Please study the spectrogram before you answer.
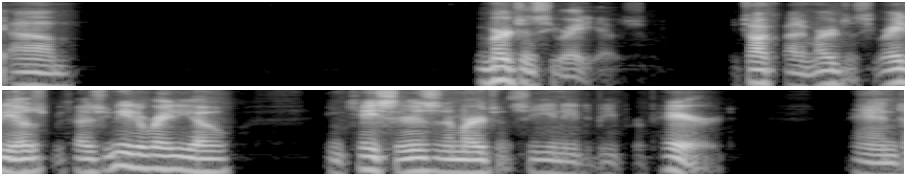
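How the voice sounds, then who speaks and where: Guy doing a casual livestream, lowish voice, folksy and kinda rambly, real dry sound no room. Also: darkish tone, dry recording. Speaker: live stream host, radio reviewer. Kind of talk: casual live stream commentary.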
